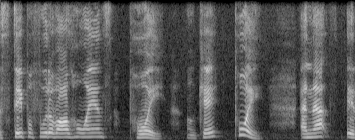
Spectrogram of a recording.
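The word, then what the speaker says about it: poi: how about the staple food of all Haans po okay Po and that it ends in an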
